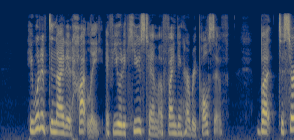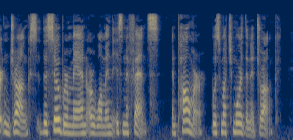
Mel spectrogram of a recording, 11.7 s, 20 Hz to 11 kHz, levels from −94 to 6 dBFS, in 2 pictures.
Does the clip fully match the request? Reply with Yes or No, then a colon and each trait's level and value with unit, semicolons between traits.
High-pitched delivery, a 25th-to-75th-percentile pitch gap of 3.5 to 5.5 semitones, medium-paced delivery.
No: high, 205 Hz; average, 3.1 semitones; average, 180 wpm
